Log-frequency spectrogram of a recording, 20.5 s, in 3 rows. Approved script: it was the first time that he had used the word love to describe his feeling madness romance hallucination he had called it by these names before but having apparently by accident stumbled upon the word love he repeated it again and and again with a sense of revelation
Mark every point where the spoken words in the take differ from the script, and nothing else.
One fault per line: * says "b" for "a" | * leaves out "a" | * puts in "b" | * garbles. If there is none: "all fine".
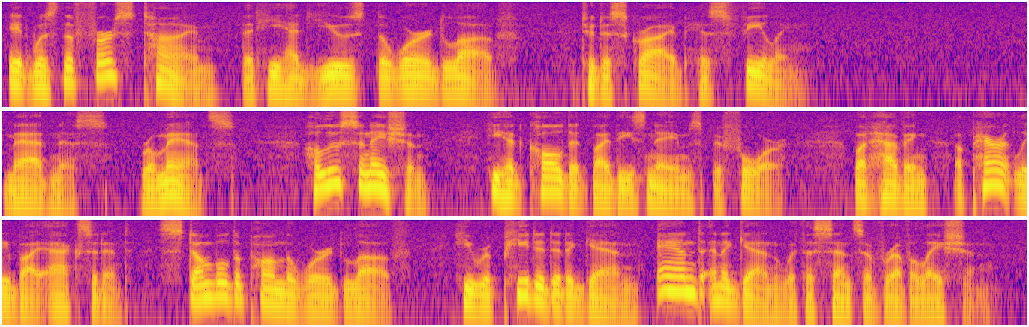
all fine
